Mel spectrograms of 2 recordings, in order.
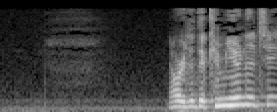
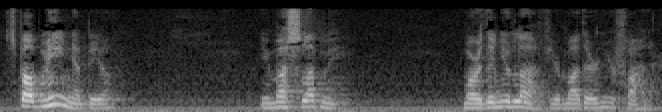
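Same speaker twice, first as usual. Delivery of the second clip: soft, intimate voice of God; 7 semitones lower, 11 dB quieter, faster than usual. Retold or imitated. God speaks to Nabil.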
